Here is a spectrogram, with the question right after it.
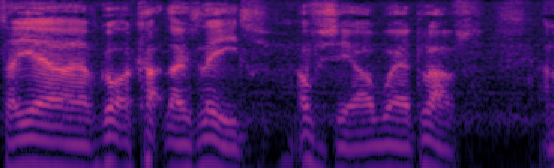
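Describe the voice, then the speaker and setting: In an English accent, a man speaks at a moderate pace. His pitch is fairly low, with monotone, flat intonation. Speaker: YouTuber testing tools. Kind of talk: casual product demonstration. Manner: casual, hesitant with many ums.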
